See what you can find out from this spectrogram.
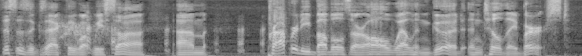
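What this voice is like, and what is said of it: American accent. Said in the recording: “you can probably tell from my accent that I come from the United States”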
